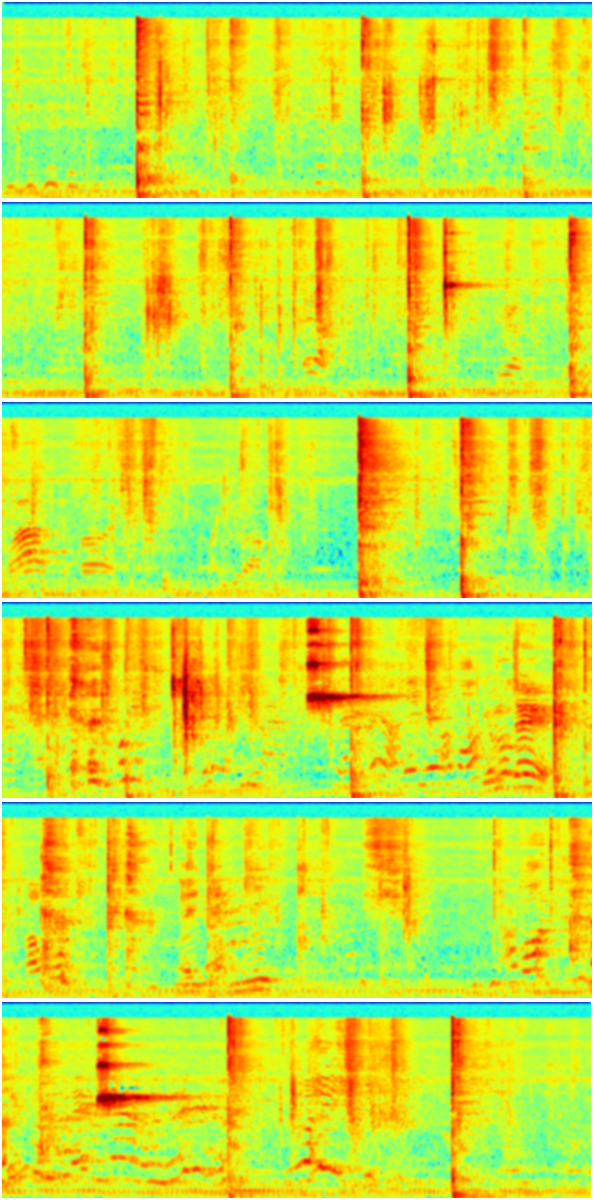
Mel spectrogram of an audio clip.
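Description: A volleyball is bumped and smacked back and forth with sharp thuds.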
